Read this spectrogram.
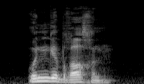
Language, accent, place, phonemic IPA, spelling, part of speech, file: German, Germany, Berlin, /ˈʊnɡəˌbʁɔχn̩/, ungebrochen, adjective, De-ungebrochen.ogg
- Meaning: 1. unbroken 2. uninterrupted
